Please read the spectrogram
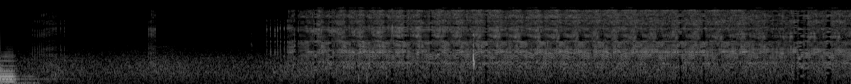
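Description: A music track cuts off just after the start. After a brief lull, a steady rushing hiss of river water begins about three seconds in, picked up by the action camera's microphone as the angler wades the current.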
